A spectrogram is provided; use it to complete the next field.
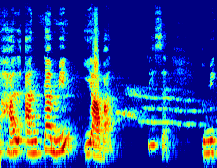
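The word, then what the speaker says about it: اليابان: বা Japan Japan প আরবিতে নাই, সো ওরা জাপান বলে না, জিনিসটা বলে ইয়াবান হচ্ছে জাপান।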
